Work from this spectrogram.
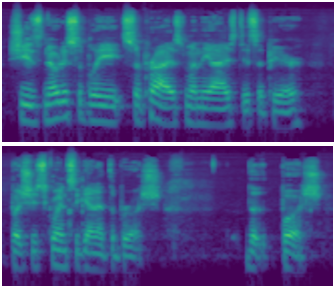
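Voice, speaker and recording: A man narrating script directions on a comedy podcast, slipping into casual asides. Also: medium pitch. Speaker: podcast host reading stage directions.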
